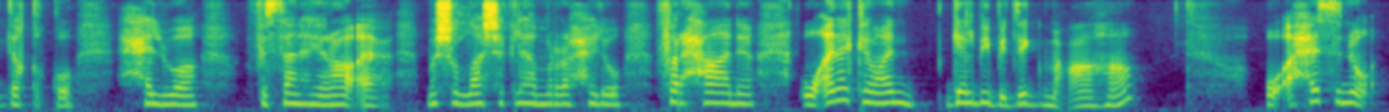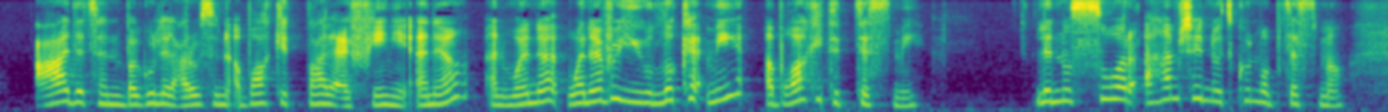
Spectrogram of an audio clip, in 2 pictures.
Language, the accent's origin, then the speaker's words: Arabic; Saudi Arabia; also born or lived in United States; قلت لهم أنا السعودية. فقالوا لا، إحنا نبغى هذه الوظيفة فقط للأجانب، تكون جنسيته أمريكية. فقلت لهم طب أنا مولودة في أمريكا وعندي جنسية أمريكية.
